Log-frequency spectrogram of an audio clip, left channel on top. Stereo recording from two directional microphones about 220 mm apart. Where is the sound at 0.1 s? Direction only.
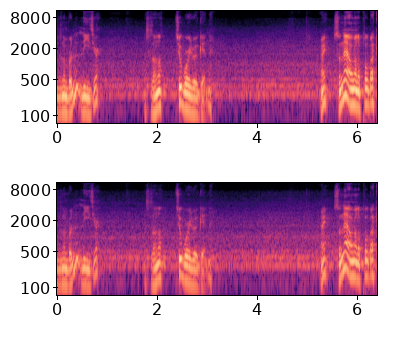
30° left (ahead or behind).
